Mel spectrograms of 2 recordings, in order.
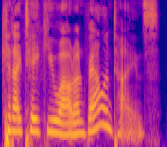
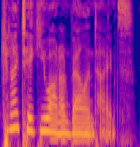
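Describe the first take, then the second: First: It is said in a cheery tone. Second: It is said in a plain, uncheery tone.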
